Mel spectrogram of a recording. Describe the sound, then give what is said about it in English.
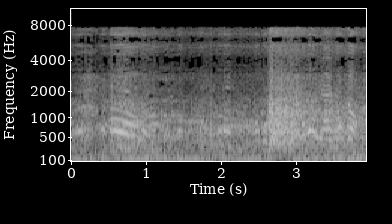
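A huge crowd of Parisians in the square before Notre Dame Cathedral, Paris, roars and murmurs as General de Gaulle arrives; partway through a sharp sniper gunshot cracks out, followed by a louder surge of noise and scattered further shots under the babble of voices. “And in this dispatch that follows, you'll hear the shots of the snipers.”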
